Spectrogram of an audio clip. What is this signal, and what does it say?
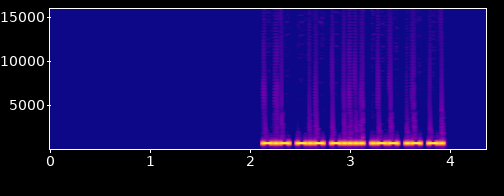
Morse code, heard as a keyed tone, about 42 wpm, 700 Hz. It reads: KK6WAN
